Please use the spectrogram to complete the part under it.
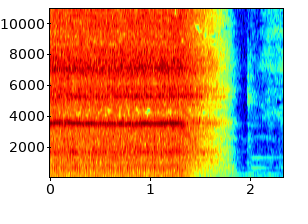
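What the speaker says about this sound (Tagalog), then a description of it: "At i-blend lang natin ang lahat ng mga sangkap." Food processor blending kimchi ingredients into a puree, a loud steady whirring motor that runs for over a second before spinning down and stopping, leaving a faint hum.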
